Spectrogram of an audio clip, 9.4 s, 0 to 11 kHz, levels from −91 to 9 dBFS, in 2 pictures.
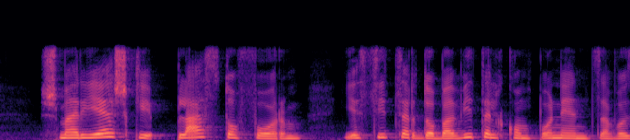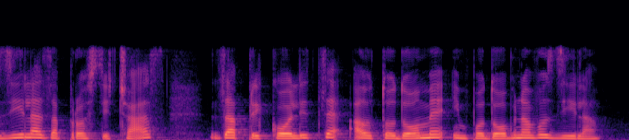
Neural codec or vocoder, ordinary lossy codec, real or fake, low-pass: none; none; real; 7.2 kHz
